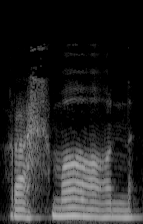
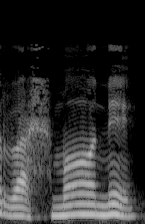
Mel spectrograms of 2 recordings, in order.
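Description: First: رحمان slow, long "aa", closing on bare n; pausal sukun. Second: رحمانه drawn out, ending in short "i/e": "rahmane"; final kasra sounded. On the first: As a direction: stop رحمان without a final vowel. (رحمان کشیده با نون ساکن) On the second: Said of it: "آخرش کسره آمده". (رحمانه با کسرهٔ نون، «رَحمانِ») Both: Shown as a demonstration.

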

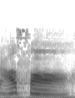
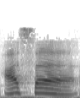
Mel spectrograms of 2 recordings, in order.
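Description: First: عصا with tongue pulled back, thick ص; dark heavy ص in عصا; emphatic s. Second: عسا said with light س; plain thin sin in عسا; light unemphatic عسا. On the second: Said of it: "ببینید عسا". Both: Shown as a demonstration.

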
